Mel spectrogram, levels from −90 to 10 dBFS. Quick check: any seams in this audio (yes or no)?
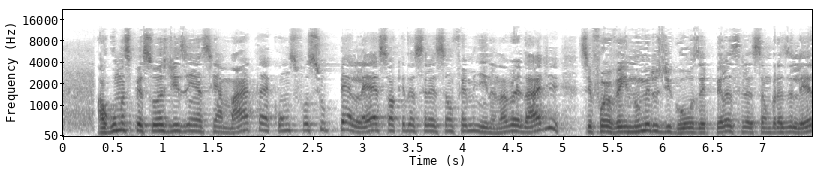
no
